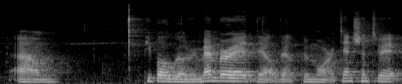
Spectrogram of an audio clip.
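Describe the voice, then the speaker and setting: A man keeps a moderate pace while audible room echo follows his voice. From France. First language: French. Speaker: software developer. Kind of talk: Q&A after a tech talk. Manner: halting, many fillers.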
